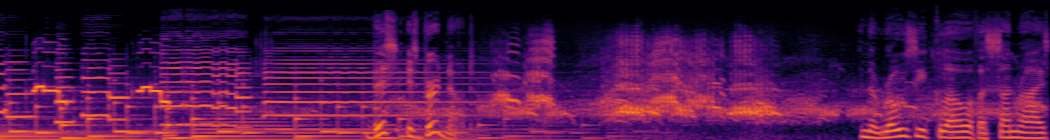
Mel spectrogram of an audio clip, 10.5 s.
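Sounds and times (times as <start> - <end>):
faint low musical tone: 0.0 - 6.7
pair of sandhill cranes giving a unison call: 3.2 - 10.4
speech: 3.8 - 4.9, 8.6 - 10.4.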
